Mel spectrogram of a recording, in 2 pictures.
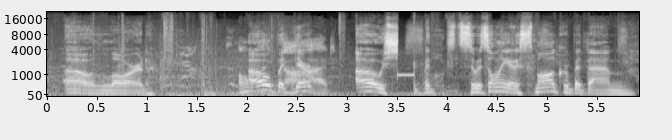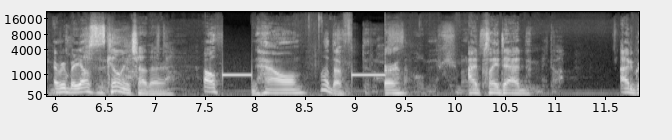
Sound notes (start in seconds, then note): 3.4 beep; 8.9 beep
